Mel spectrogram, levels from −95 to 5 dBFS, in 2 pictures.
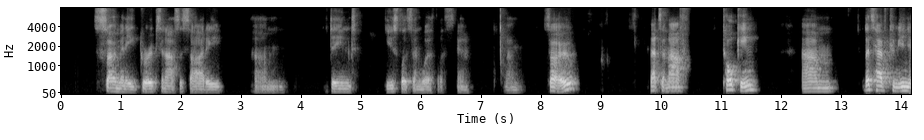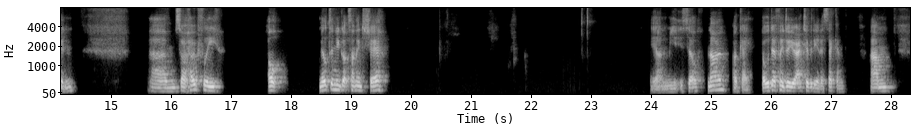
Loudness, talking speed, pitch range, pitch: -20 LUFS, 95 wpm, 110-160 Hz, 135 Hz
